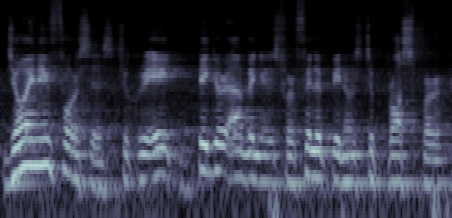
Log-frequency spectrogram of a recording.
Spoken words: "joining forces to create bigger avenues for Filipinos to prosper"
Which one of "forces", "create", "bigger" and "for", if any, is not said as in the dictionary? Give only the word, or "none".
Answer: forces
